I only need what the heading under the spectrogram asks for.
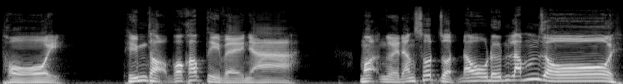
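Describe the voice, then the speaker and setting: A man's voice: medium pitch, expressive, a little slow, fairly bright tone, no echo, clean studio sound, pitched above the performer's own voice. Man doing a stern older guy, snappy and irritated. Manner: curt, irritated. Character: stern elder brother snapping at the mourners.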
